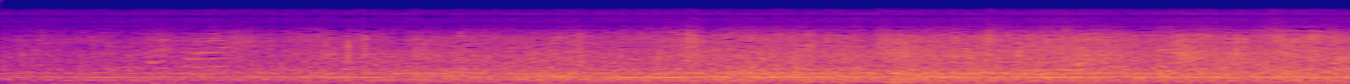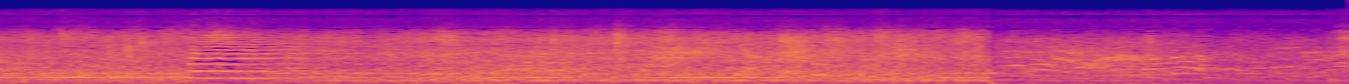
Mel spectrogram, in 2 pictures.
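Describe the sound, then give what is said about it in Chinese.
A train pulls into a station with a steady rumble and wheel clatter. One short horn blast sounds midway, and the rolling noise continues at a fairly loud, even level afterward. “大竹车站到了。请您不要忘记自己随身携带的东西。大竹车站到了。”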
